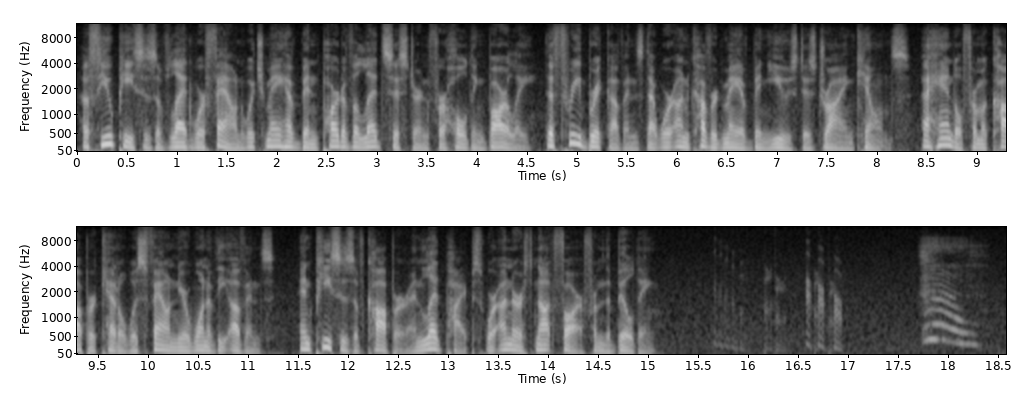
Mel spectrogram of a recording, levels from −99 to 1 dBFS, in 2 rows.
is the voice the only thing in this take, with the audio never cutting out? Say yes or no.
no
